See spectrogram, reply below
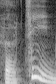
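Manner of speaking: put-on thirteen with stress on second syllable teen. Avoiding confusion between numbers: stress on teen in thirteen. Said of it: "put the stress on teen in the teen numbers".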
